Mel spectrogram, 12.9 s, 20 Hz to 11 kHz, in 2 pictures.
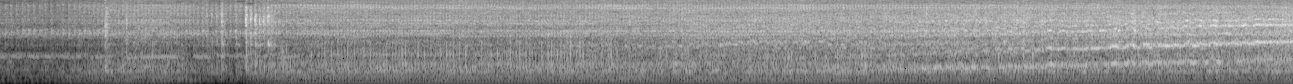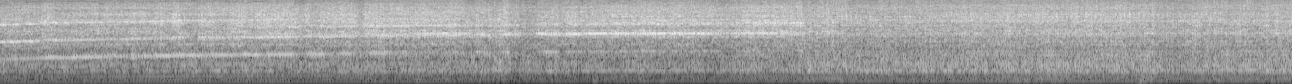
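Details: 1994 Tomos two-stroke revving up steadily with a rising whine and a raspy edge; weird abnormal engine noise, cause unclear.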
